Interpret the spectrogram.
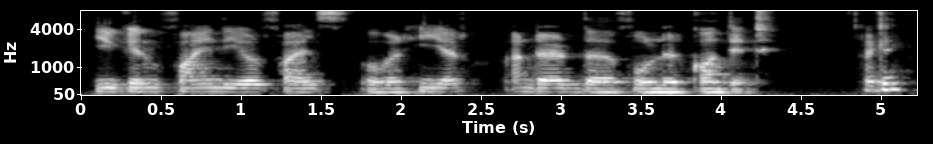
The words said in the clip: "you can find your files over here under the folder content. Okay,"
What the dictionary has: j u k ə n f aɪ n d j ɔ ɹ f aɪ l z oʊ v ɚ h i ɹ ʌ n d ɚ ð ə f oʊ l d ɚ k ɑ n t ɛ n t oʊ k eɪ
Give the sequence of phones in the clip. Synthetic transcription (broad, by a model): j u k ə n f aɪ n d j ɔ ɹ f aɪ l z oʊ v ɚ h i ɹ ʌ n d ɚ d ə f oʊ l d ɚ k ɑ n t ɛ n t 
